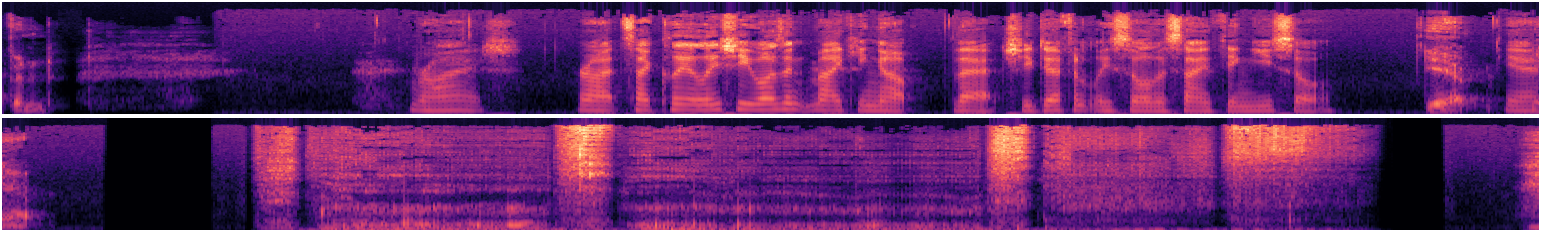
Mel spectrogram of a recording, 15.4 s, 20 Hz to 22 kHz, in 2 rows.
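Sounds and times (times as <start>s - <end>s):
speech: 0.0s - 0.6s, 2.0s - 7.9s
deep rumbling monster roar sound effect: 9.0s - 13.6s.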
